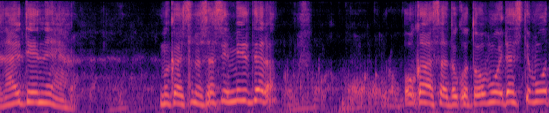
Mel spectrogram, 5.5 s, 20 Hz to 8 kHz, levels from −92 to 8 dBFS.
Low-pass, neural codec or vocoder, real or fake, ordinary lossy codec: none; codec, 16 kHz, 4.8 kbps, FACodec; fake; none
